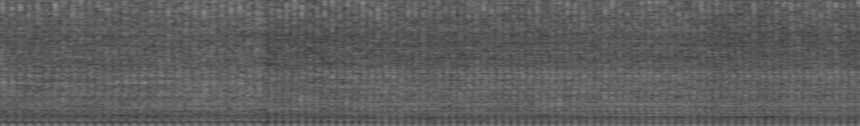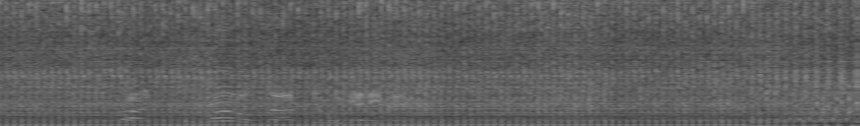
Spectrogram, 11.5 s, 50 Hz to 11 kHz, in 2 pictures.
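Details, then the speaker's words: 40-year-old Briggs and Stratton single-cylinder on a garden tiller, cold, after a carburetor rebuild and started without starting fluid to test the fuel pump: it catches and settles into a steady, even putter with regular firing and no knocks; it runs healthy. "she runs pretty good now that was what did I do three pulls and then a fourth one started right up"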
